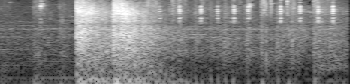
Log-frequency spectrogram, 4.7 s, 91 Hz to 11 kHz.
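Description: Gunfire in the video game Black Ops 2, a burst of rapid shots and loud bangs starting suddenly, then trailing into irregular ticking pops and lighter shots, with no talk.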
